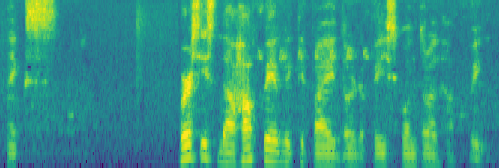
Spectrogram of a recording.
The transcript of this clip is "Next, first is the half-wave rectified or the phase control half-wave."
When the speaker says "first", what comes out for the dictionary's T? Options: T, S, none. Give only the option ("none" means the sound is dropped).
none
